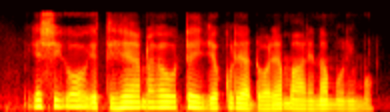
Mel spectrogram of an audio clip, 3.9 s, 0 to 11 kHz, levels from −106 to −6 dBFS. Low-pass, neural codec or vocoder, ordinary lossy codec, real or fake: 7.2 kHz; codec, 16 kHz, 6 kbps, DAC; none; fake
